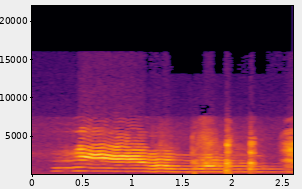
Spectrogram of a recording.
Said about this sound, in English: Oh, no, no. It's the cat. She's back.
